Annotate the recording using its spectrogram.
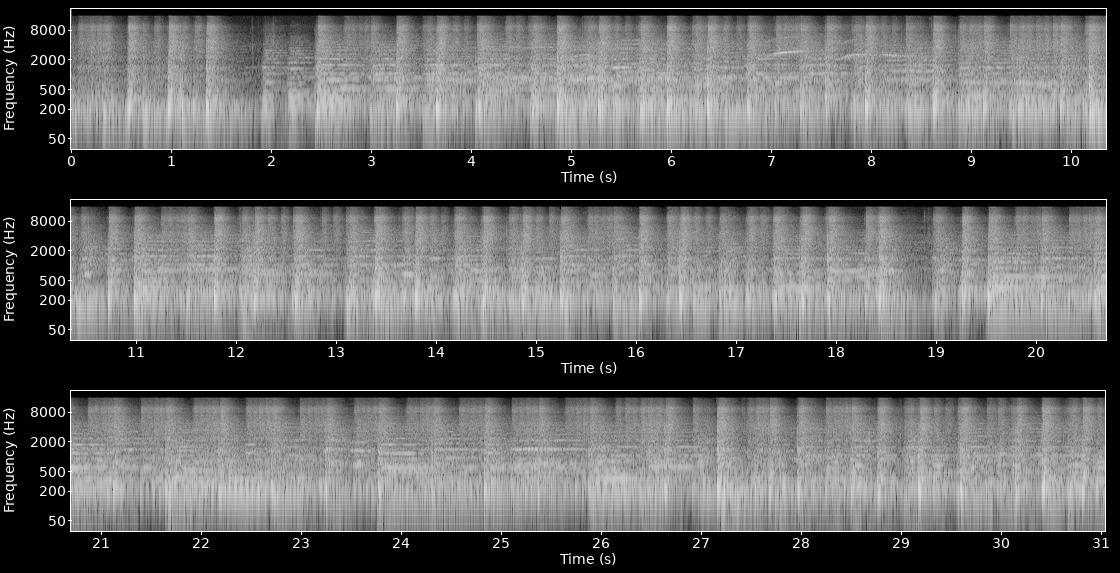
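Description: Marine Corps party band playing an up-tempo number: trumpets, saxophones and a sousaphone over a drum kit, with a steady beat. After a short break about two seconds in, the full band comes in.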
